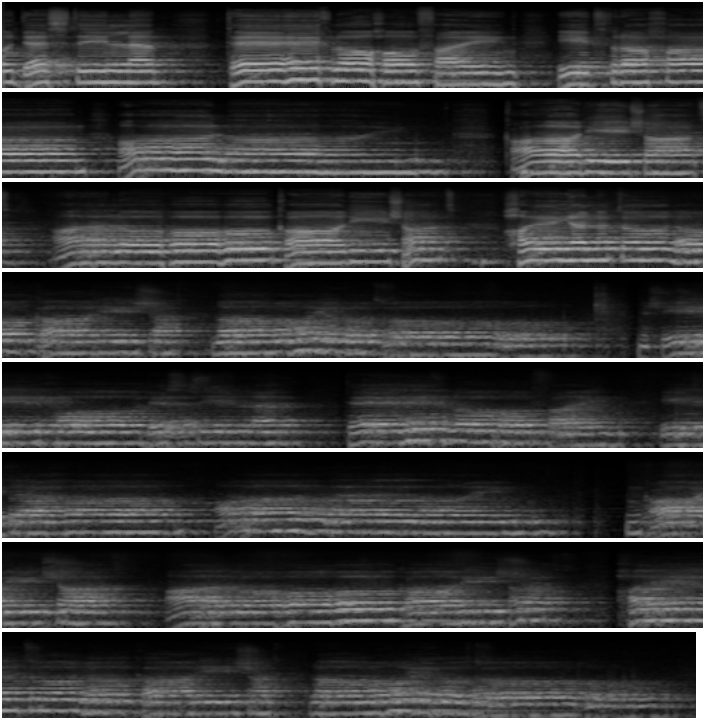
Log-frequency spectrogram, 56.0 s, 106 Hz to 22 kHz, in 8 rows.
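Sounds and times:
man chanting unaccompanied: 0.0 - 11.3.

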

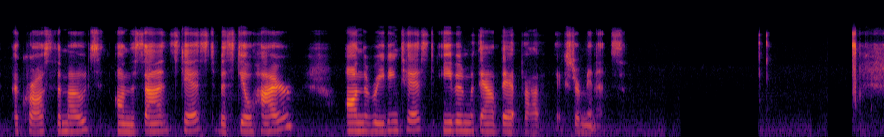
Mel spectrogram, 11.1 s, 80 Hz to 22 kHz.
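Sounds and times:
computer mouse clicks: 9.5 - 9.8.

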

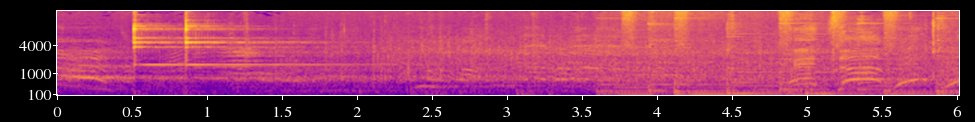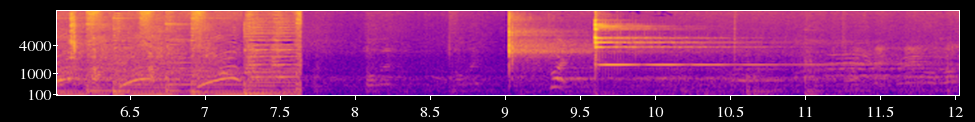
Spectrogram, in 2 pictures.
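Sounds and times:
boxing bell ringing: 0.5 - 2.5, 9.6 - 11.4
hall noise: 0.5 - 7.6.

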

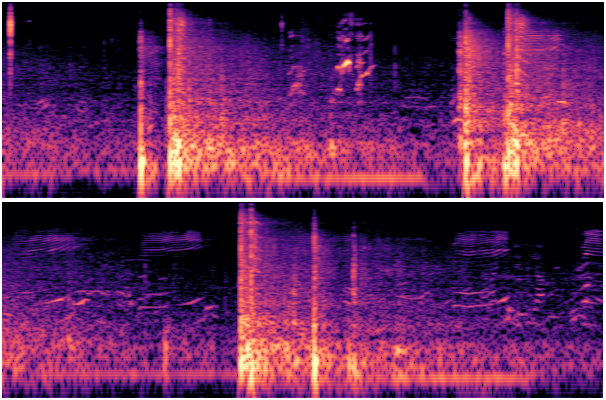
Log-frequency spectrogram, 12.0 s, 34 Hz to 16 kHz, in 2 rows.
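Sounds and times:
low rumble of fireworks: 0.0 - 12.0
loud booming firework bursts: 1.3 - 11.4.

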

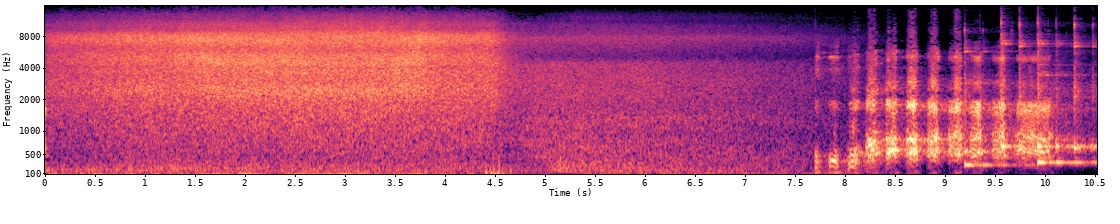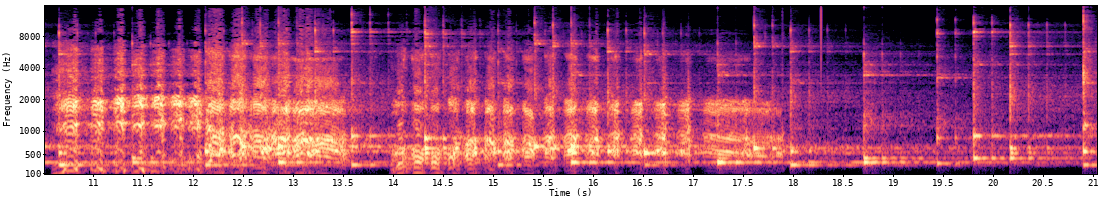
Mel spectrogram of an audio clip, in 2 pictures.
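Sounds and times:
steady rushing noise: 0.0 - 8.2
music with a quick beat: 9.6 - 11.5, 12.1 - 16.0, 17.7 - 21.0.

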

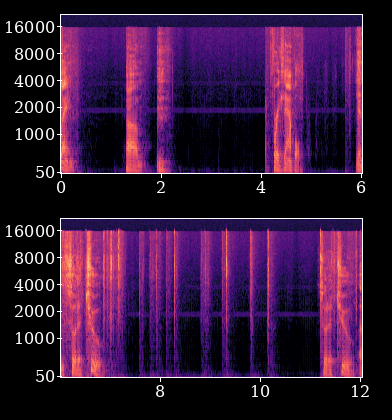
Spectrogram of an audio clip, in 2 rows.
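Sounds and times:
book pages flicking and rustling: 5.6 - 10.4.

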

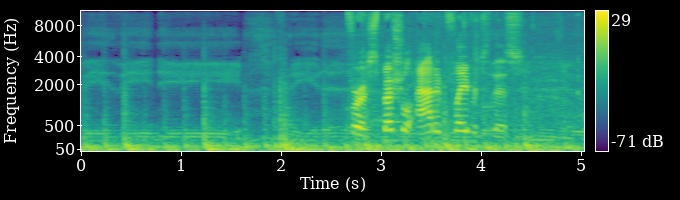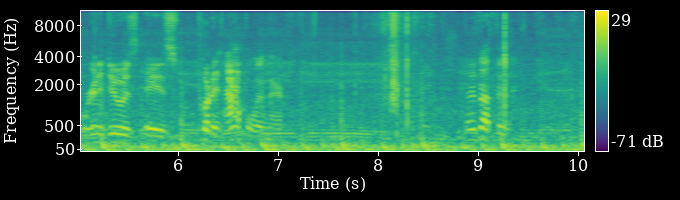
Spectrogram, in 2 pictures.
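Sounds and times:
soft background music: 0.4 - 10.0.

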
